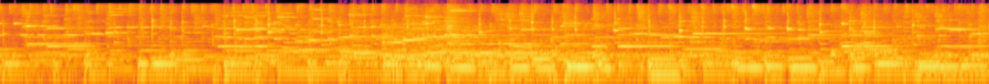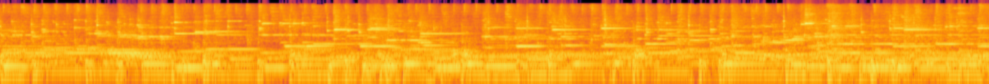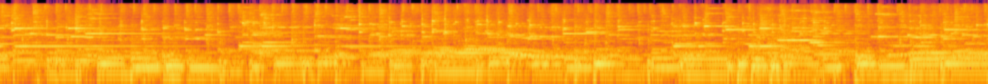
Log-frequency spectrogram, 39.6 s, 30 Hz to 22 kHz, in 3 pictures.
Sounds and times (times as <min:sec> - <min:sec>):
Steelpan: 0:00.0 - 0:39.5.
